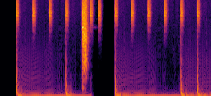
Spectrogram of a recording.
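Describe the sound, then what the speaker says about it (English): A punchy snare layered on a clap hits on the backbeat above a deep, pounding kick loop from an instrumental remake, broken by a brief pause. "There's also this snare that is layered on top of it."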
